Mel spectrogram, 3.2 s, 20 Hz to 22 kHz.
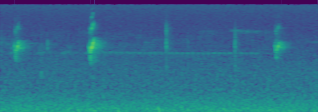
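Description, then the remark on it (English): Bird 306 gives short, high-pitched chittering calls, three sharp chirps spaced irregularly with a faint thin whistle between them, over a steady low background hiss. No one speaks. “The chitter by 306.”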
